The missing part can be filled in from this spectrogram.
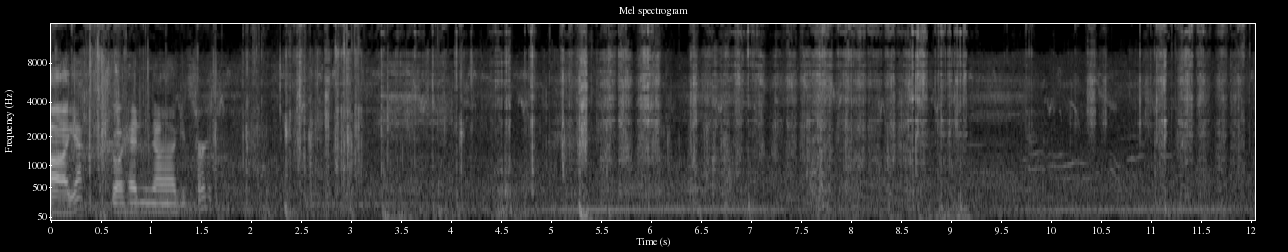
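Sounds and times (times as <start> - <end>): hand tool scraping roof shingle: 0.0 - 9.3, 10.2 - 12.0.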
